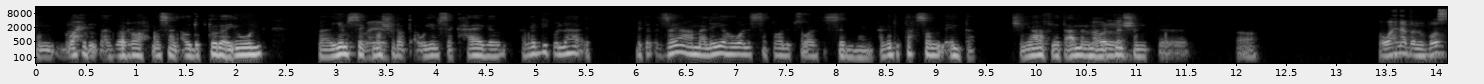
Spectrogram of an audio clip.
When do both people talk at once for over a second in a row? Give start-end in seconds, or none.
none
